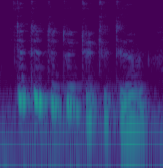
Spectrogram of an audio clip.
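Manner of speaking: very soft absent-minded doo-doo noises; tiny murmured syllables while occupied; idle doo-doo-doo. Retold or imitated. Imitating boyfriend busy on his phone, soft idle doo-doos. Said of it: "He's on his phone, right?".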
